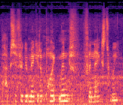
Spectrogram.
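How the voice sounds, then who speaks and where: An actor playing a timid mayor's assistant in a television drama, polite, apologetic and stammering. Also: male voice, high voice, level tone, very fast. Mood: flustered. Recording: noisy TV soundtrack, quiet.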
